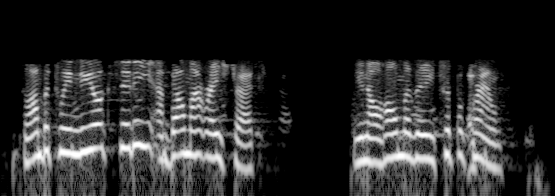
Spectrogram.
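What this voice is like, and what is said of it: New York accent. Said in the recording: “I'm from New York, so as you can tell from my accent.”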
